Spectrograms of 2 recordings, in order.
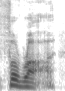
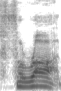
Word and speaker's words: Fard: that points to WD Faradr. And yeah, it's farad, not far. Okay, for those people making those comments, huh? Farad, huh? Two syllables, man. Not far.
